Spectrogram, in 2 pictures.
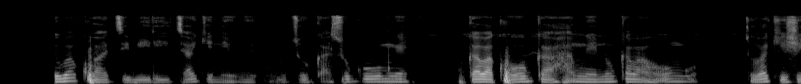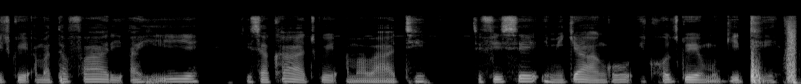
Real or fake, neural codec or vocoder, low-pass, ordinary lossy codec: real; none; 9.9 kHz; MP3, 64 kbps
